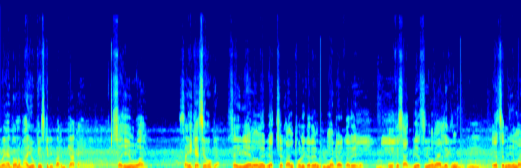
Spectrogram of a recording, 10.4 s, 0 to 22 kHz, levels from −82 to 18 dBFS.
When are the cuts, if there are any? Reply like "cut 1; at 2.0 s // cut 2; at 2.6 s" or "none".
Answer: cut 1; at 6.4 s // cut 2; at 9.2 s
